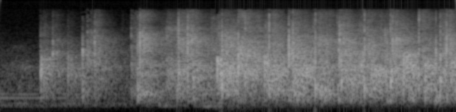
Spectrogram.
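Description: Small audience applauding at the end of a song, starting just as the last held note of the music dies away and swelling into full clapping a little over half a second in.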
